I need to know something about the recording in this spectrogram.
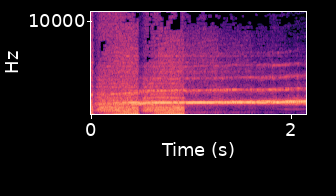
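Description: Witch house electronic music. Bass and beat play until about halfway through, then drop out, leaving a sustained high synth tone that slowly rises in pitch.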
